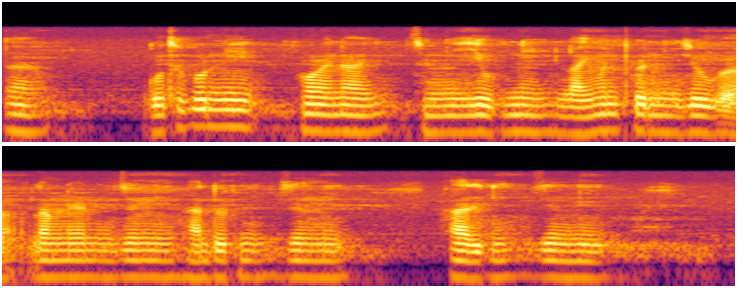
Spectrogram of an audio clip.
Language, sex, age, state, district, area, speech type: Bodo, male, 30-45, Assam, Kokrajhar, rural, spontaneous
